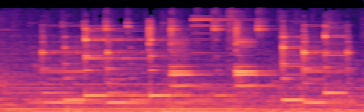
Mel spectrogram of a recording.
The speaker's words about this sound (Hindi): इतने में उसका मोबाइल बज उठा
